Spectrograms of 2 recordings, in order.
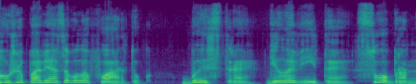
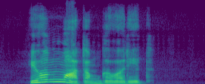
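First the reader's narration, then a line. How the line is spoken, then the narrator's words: Stern objection. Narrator (Russian): возразила строго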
